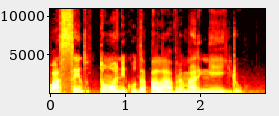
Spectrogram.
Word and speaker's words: marinheiro: Qual é a mais forte? Então, temos marinheiro.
